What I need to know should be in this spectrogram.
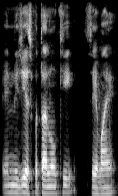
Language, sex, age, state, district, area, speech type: Hindi, male, 45-60, Madhya Pradesh, Ujjain, urban, spontaneous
